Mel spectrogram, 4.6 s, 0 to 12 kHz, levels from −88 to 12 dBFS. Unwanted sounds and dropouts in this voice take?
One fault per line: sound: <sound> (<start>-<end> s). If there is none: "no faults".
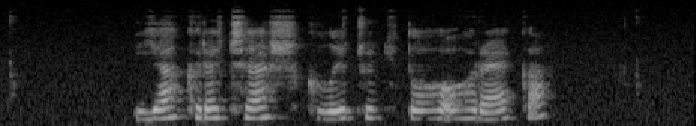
no faults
